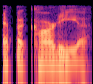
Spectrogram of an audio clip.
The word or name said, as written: epicardia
